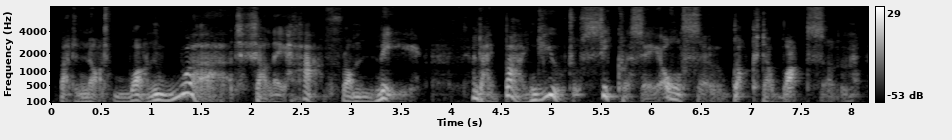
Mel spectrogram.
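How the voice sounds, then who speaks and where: A woman voicing a cantankerous, self-important old gentleman in an audiobook, with a husky, gravelly voice and pompous, emphatic delivery. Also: very deep voice, voice pushed down, exaggerated voice. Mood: smug. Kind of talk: audiobook character reading.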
